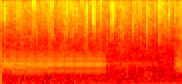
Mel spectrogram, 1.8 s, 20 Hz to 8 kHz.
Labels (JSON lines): {"label": "biophony, croak", "recorder": "SoundTrap 500"}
